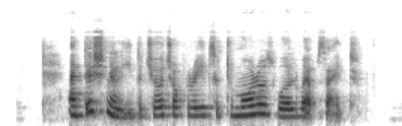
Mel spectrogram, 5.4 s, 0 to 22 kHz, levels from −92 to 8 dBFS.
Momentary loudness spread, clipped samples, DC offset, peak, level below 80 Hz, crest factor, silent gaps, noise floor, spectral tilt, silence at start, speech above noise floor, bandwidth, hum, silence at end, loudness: 10 LU; under 0.1%; under 0.1%; -2 dBFS; -68 dBFS; 18 dB; none; -45 dBFS; -4 dB/octave; 0.55 s; 27 dB; 9.2 kHz; none; 0.6 s; -18 LUFS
